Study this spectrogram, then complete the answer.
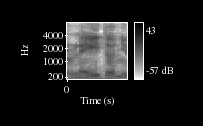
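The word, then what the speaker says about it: Leiden: 조금 좀 설명을 드리자면 요걸 라이덴이라고 읽는 분이 굉장히 많아요. 왜냐하면 그 독일어식으로 하면은 이 아이가 그 아이 발음이 나야 되니까. 근데 요거는 독일 도시가 아니고요. 네덜란드에 있는 도시입니다. 그래서 레이던이 맞아요.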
